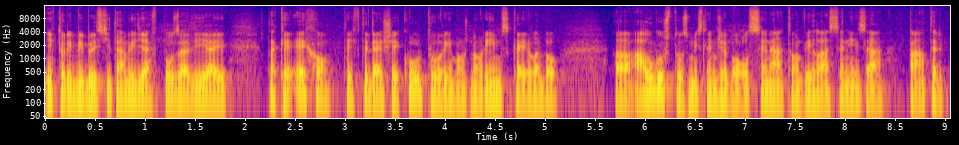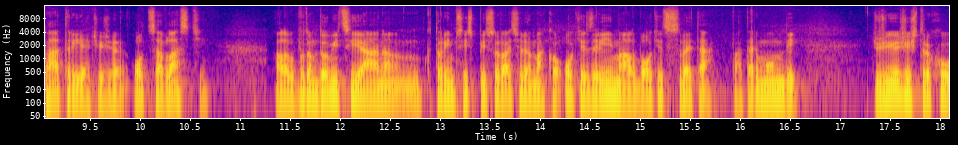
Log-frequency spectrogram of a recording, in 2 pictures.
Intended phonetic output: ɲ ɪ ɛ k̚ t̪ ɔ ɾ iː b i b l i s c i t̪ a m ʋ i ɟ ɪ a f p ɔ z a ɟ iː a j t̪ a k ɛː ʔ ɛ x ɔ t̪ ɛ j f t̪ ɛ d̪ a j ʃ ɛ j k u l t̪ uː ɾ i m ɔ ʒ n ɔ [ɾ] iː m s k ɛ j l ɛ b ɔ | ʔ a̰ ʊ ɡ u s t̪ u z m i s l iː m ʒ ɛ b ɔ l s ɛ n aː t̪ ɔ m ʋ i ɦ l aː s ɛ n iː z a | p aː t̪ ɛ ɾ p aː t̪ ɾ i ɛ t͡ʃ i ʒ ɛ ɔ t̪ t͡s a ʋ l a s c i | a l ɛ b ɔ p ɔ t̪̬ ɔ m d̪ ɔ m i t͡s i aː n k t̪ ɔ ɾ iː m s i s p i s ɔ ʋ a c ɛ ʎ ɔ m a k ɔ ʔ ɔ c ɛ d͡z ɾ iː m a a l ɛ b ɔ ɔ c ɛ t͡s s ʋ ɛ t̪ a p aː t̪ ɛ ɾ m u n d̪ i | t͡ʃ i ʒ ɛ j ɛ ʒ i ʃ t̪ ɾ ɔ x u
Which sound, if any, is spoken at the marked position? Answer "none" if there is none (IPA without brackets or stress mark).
ɾ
